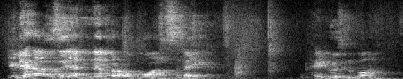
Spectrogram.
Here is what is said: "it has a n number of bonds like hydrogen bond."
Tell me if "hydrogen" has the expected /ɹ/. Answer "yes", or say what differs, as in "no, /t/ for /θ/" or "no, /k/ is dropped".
no, /ɹ/ is dropped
